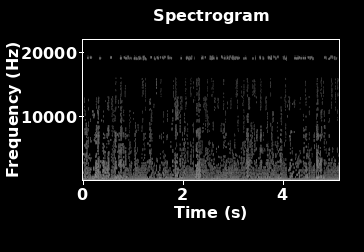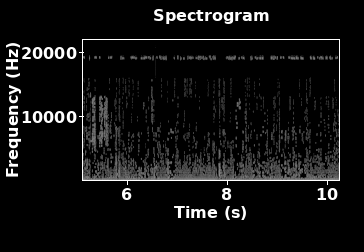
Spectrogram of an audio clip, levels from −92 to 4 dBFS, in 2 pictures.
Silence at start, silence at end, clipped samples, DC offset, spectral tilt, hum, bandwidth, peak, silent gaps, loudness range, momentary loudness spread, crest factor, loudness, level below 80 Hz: 0 s; 0 s; under 0.1%; 0.1%; -4.5 dB/octave; none; over 20 kHz; -26 dBFS; none; 1 LU; 4 LU; 16 dB; -44 LUFS; -46 dBFS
